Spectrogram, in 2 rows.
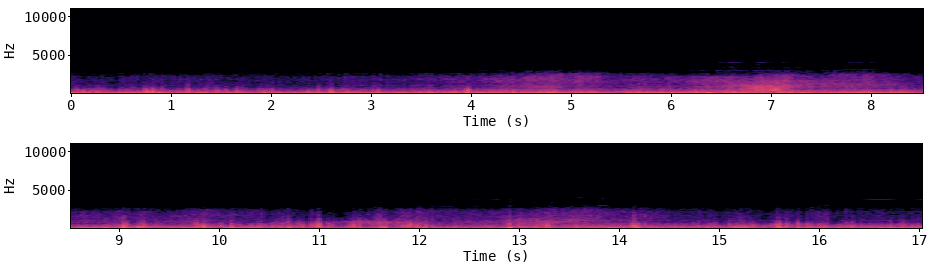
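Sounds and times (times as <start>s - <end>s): wind on microphone: 0.0s - 17.0s
rush of noise: 3.5s - 17.0s.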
